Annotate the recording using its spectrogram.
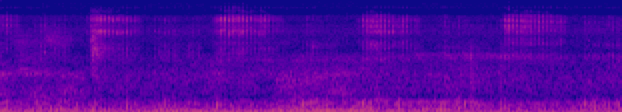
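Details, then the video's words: Low rumbling purr of a domestic cat, steady and vibrating, rising and falling in rhythm with its breathing, with faint soft noises above. "Cat purring"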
